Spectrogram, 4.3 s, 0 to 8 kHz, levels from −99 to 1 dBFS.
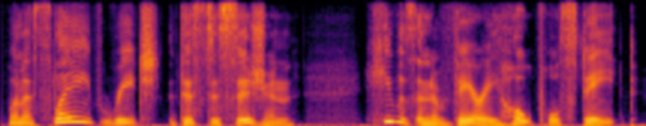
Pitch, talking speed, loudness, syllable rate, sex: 190 Hz, 180 wpm, -18 LUFS, 5.5 syllables/s, female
